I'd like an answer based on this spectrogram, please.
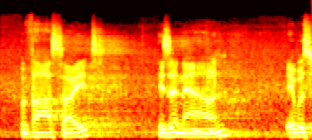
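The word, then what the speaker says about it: vaesite: Vasite. really unusual vowel combination for that sound in the English language.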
